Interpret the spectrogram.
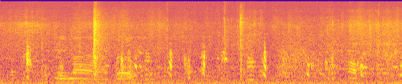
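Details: Chickens clucking: a busy run of short, sharp clucks and brief squawks follows one another every fraction of a second, with a low background murmur.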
